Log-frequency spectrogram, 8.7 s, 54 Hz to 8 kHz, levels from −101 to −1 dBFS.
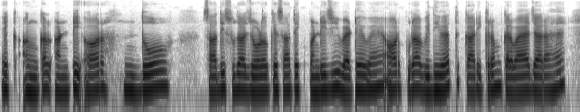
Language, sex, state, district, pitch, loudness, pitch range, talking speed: Hindi, male, Jharkhand, Ranchi, 145 Hz, -16 LUFS, 140-150 Hz, 160 wpm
